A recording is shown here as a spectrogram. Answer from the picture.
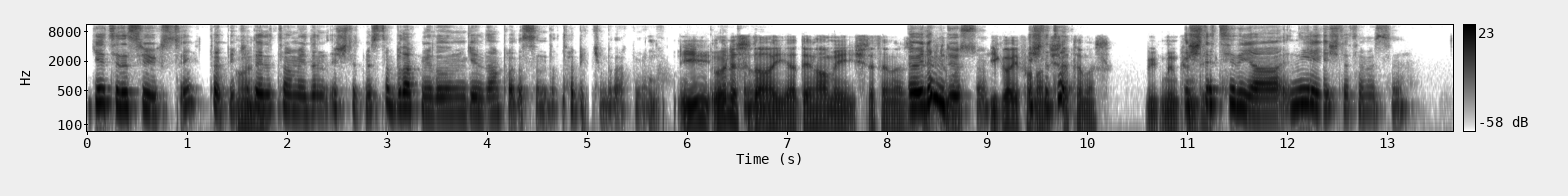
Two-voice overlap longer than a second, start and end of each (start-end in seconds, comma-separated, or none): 8.2-9.9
